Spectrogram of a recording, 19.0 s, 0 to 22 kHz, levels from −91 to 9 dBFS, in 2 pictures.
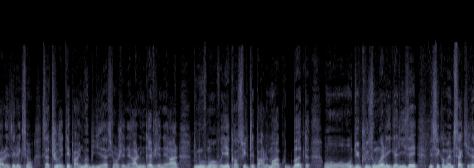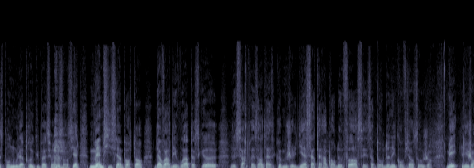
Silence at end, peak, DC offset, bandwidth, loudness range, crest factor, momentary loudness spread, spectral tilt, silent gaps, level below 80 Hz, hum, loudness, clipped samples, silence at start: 0 s; -10 dBFS; under 0.1%; 16.5 kHz; 4 LU; 20 dB; 9 LU; -6.5 dB/octave; none; -62 dBFS; none; -31 LUFS; under 0.1%; 0 s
